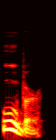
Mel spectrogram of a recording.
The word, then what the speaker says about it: Uber: Key thing is not to overstress the second syllable. It's not bear, it's just burr, burr. It's almost like a BR. It's almost like the E isn't there. Burr.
